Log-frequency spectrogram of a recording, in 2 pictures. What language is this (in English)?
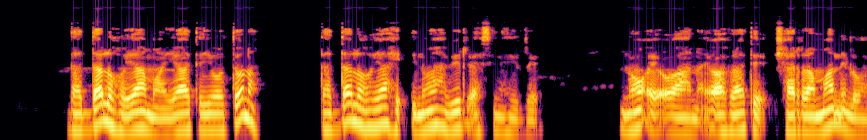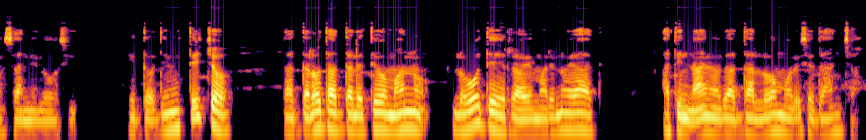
Sidamo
